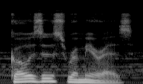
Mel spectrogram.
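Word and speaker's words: Jesús Ramírez: His name is Jesus Ramirez, pronounced the Spanish way, and Seuss is a childhood nickname derived from it.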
